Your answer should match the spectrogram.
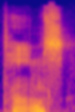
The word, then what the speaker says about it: Thames: the thames yeah t-h-a-m-e-s thames river it's the tames thing it's pronounced james and i just wanted to correct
